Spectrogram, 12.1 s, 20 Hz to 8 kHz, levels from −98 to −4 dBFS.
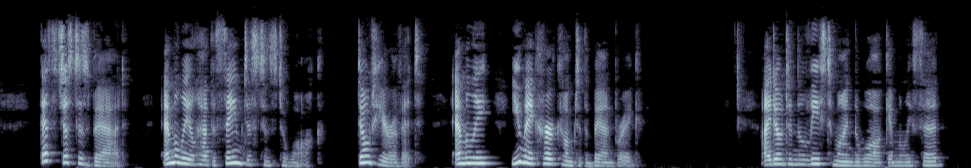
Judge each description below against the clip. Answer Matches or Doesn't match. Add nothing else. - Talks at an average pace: Matches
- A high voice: Matches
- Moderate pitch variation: Doesn't match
